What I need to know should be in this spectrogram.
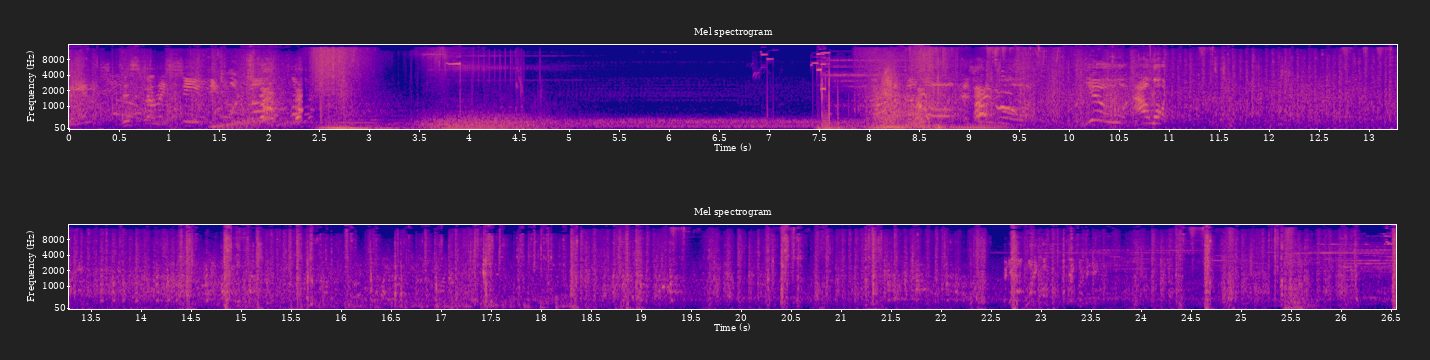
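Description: Quick footsteps crunch on snow.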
